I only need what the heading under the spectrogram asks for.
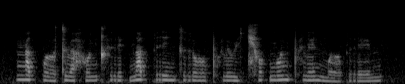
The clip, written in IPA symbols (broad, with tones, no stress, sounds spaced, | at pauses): ŋ a˥˩ t̚ p ɤː˩˦ t ɯ˨˩ a̯ h o˦˥ n kʰ r e˨˩ k̚ n a˥˩ t̚ p r i˧ n k r oː˧ pʰ l ɯː˧ j t͡ɕʰ o˦˥ k̚ ŋ o˥˩ n pʰ l e˥˩ n m ɤː˩˦ p r e˦˥ n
